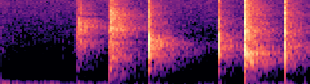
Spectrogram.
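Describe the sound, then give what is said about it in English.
A short burst of quick hand claps, about six sharp slaps in rapid succession with a brief pause midway, crisp with no talking. “Not a slow clap, just a fast clap.”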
